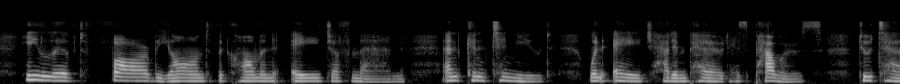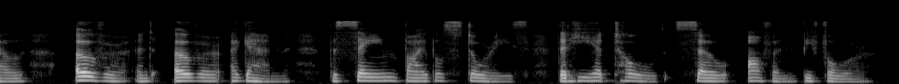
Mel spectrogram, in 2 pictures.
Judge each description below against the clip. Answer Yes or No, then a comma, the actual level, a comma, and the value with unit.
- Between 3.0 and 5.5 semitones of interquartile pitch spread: No, narrow, 2.4 semitones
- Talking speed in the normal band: No, slow, 115 wpm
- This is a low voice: No, medium, 150 Hz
